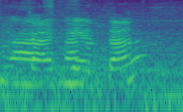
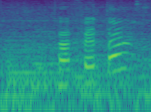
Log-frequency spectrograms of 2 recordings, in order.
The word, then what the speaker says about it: cajeta: And this is, how do you say it in cajeta. Cafeta? Cajeta. Cajeta. Caramel.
